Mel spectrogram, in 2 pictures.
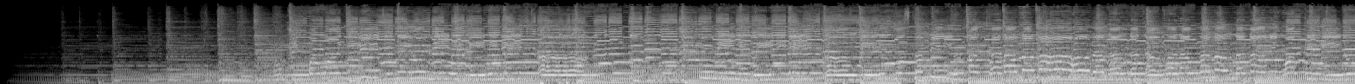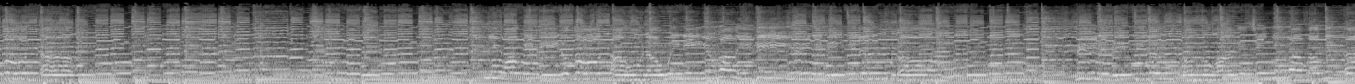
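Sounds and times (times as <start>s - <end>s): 
mountain gavotte dance tune: 2.0s - 27.0s.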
